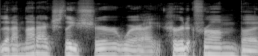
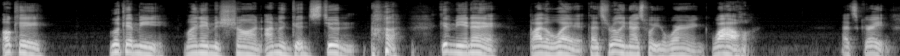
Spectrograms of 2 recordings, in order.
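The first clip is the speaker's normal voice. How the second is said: fake cheerful, polite, put-on nice tone; 4 dB louder than usual. Acting out being falsely nice to teachers at school: putting on a fake nice act. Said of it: "you put on a show".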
